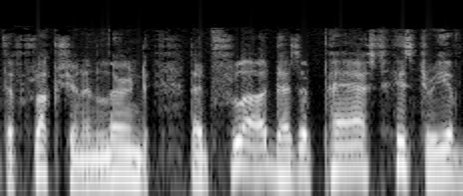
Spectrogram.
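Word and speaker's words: Fludd: by the name of f l u d d pronounced flood coko put the idea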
